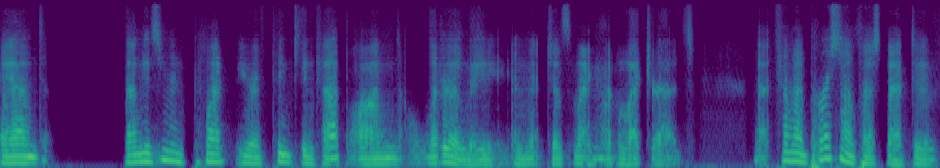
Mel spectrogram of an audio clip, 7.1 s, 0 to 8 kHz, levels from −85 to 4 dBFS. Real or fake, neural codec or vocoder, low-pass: fake; codec, 16 kHz, 0.5 kbps, FreqCodec, smaller model; 7.2 kHz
